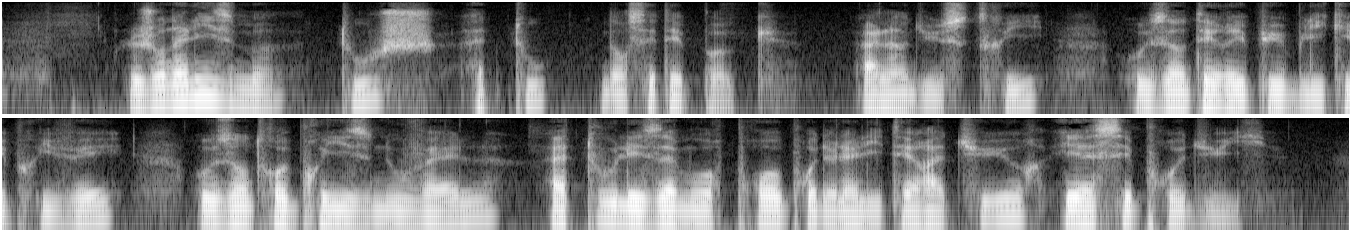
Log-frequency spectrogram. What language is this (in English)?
French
